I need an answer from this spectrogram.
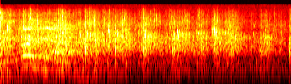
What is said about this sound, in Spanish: Si usted dice amén, le da palmas al Señor, pues. A su nombre.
